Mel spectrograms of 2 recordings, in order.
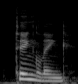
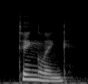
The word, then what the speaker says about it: tingling: L の音は前歯の後ろに舌がついて、ラ、ラと発音するので、 tingling、 tingling となります。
